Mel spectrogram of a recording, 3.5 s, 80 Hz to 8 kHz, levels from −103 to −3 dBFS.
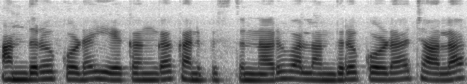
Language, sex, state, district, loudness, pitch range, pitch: Telugu, female, Andhra Pradesh, Chittoor, -17 LUFS, 185-200 Hz, 195 Hz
